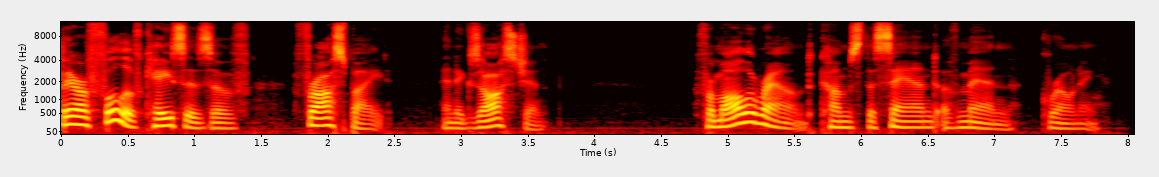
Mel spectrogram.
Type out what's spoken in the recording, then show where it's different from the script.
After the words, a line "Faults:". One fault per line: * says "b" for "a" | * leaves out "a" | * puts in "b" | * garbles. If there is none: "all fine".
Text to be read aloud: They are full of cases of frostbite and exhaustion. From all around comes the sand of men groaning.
They are full of cases of frostbite and exhaustion. From all around comes the sand of men groaning.
Faults:
all fine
